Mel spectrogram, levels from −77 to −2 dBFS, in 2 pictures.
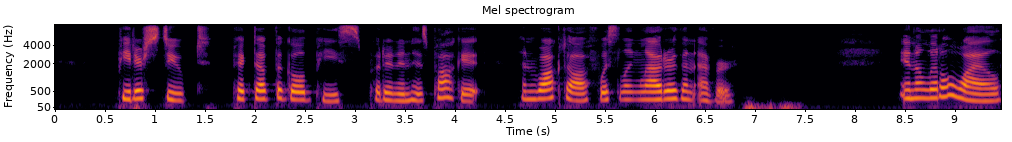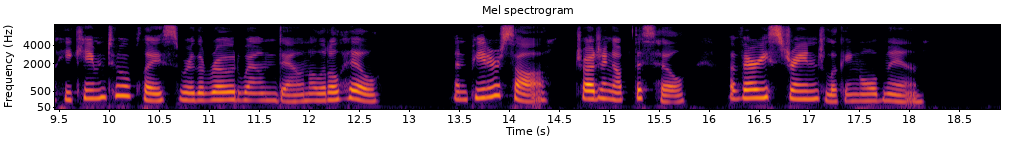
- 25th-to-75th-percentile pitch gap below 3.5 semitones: No, average, 4.2 semitones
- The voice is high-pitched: Yes, high, 240 Hz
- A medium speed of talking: Yes, average, 155 wpm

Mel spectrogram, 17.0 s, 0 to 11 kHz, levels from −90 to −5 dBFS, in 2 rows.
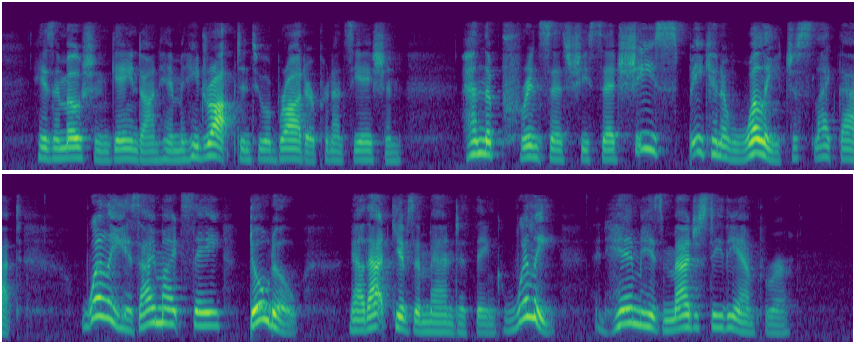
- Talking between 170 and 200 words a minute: No, average, 155 wpm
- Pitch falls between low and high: Yes, medium, 165 Hz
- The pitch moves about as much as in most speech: No, wide, 8.3 semitones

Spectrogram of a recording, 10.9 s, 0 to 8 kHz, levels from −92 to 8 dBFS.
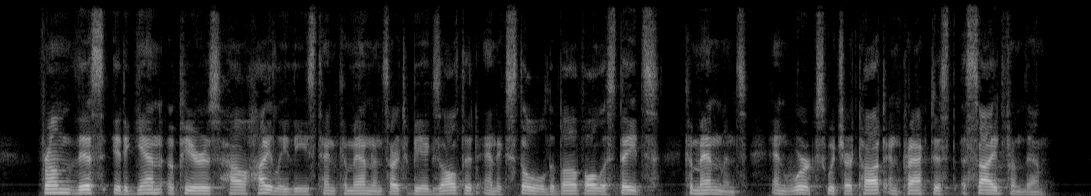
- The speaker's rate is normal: Yes, average, 170 wpm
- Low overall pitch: Yes, low, 120 Hz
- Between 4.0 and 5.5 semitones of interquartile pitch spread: No, narrow, 2.5 semitones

